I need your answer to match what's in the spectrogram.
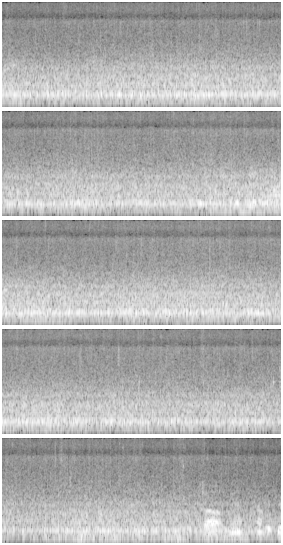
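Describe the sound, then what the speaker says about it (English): Steady rain falling during a July storm, a dense continuous hiss with wind mixed in, even and uninterrupted throughout. "I can't tell if that's those trees are moving from the wind or the rain."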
